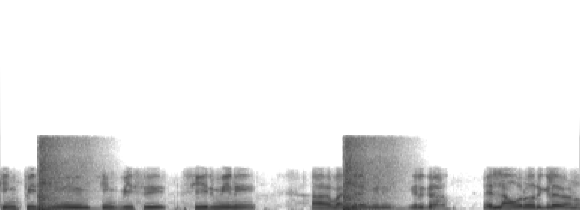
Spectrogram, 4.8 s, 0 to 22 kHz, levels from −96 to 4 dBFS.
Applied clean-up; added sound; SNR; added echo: none; Snare drum; 5 dB; none.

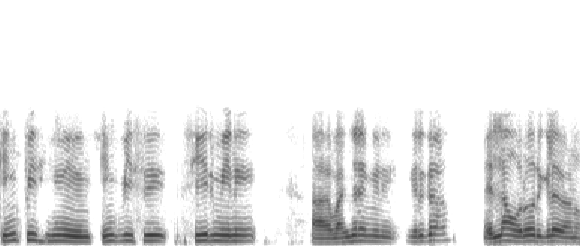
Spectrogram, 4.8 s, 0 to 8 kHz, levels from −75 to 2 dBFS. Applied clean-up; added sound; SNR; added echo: neural mask model Resemble Enhance denoiser.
